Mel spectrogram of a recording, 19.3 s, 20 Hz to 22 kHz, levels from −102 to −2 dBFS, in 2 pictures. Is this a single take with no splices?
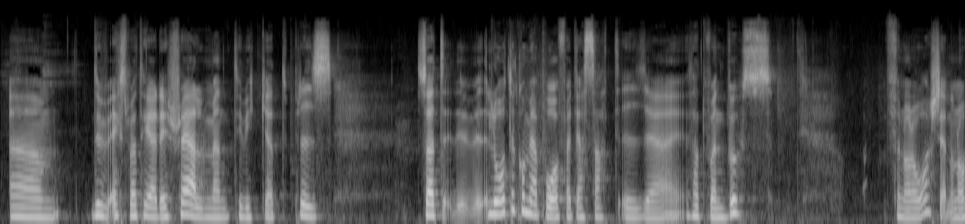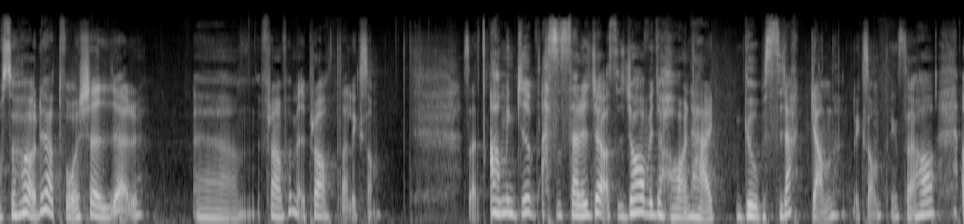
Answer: yes; 0 cuts

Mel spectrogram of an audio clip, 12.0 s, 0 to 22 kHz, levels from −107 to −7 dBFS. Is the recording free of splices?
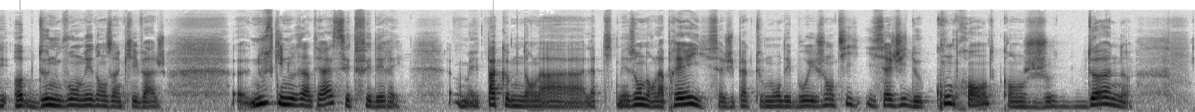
no; 1 cut; at 4.5 s

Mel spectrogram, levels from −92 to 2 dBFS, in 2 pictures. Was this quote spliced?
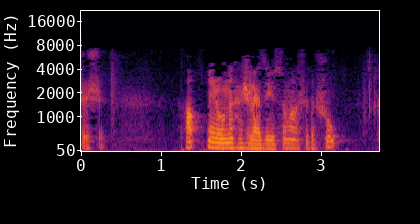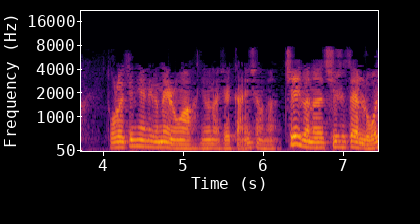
yes; 1 cut; at 6.2 s

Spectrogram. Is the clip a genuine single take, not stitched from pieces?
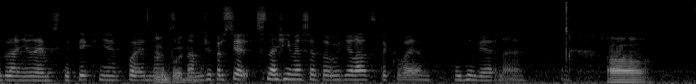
no; 1 cut; at 2.0 s

